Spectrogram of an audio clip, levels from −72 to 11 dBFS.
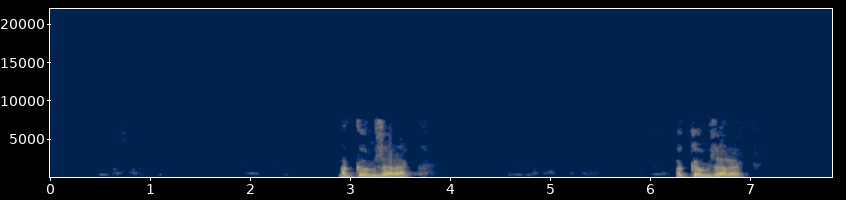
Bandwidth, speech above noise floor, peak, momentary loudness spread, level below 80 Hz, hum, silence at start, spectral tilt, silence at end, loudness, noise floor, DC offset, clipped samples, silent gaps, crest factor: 8 kHz; 75 dB; 0 dBFS; 11 LU; -62 dBFS; none; 2.9 s; -7 dB/octave; 0.9 s; -16 LUFS; -90 dBFS; under 0.1%; under 0.1%; 3.91-4.55 s, 5.56-5.88 s; 20 dB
